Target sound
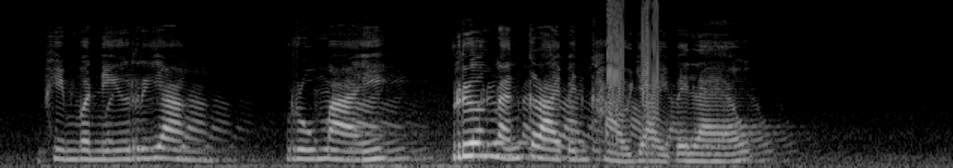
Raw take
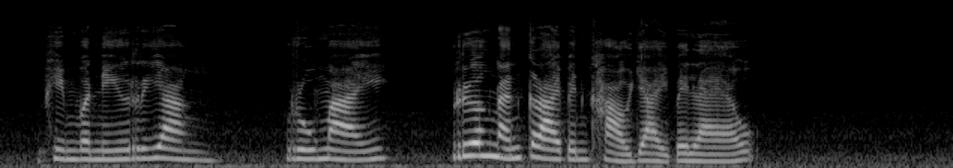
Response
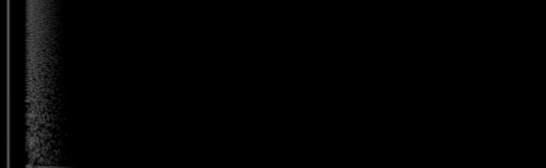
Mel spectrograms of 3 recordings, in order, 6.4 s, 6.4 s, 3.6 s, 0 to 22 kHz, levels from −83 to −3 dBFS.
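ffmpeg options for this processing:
-filter_complex "[0:a]asettb=1/sr,asplit=3[link_01][link_02][link_03];[link_01]atrim=end=2.414[link_04];[link_02]atrim=start=2.41:end=3.15,asetpts=PTS-STARTPTS,afade=type=in:duration=0.004:curve=qsin,afade=type=out:start_time=0.736:duration=0.004:curve=qsin,acontrast=66[link_05];[link_03]atrim=start=3.146[link_06];[link_04][link_05]acrossfade=duration=0.004:curve1=hsin:curve2=qsin[link_07];[link_07][link_06]acrossfade=duration=0.004:curve1=qsin:curve2=hsin,asplit=2[link_08][link_09];[link_09]adelay=161,lowpass=frequency=1400:poles=1,volume=-11dB,asplit=2[link_10][link_11];[link_11]adelay=161,lowpass=frequency=1400:poles=1,volume=0.35,asplit=2[link_12][link_13];[link_13]adelay=161,lowpass=frequency=1400:poles=1,volume=0.35,asplit=2[link_14][link_15];[link_15]adelay=161,lowpass=frequency=1400:poles=1,volume=0.35[link_16];[link_08][link_10][link_12][link_14][link_16]amix=inputs=5:normalize=0,asettb=1/sr,asplit=3[link_17][link_18][link_19];[link_17]atrim=end=3.854[link_20];[link_18]atrim=start=3.85:end=4.44,asetpts=PTS-STARTPTS,afade=type=in:duration=0.004:curve=qsin,afade=type=out:start_time=0.586:duration=0.004:curve=qsin,aeval=exprs='(mod(14.1*val(0)+1,2)-1)/14.1':channel_layout=same[link_21];[link_19]atrim=start=4.436[link_22];[link_20][link_21]acrossfade=duration=0.004:curve1=hsin:curve2=qsin[link_23];[link_23][link_22]acrossfade=duration=0.004:curve1=qsin:curve2=hsin"

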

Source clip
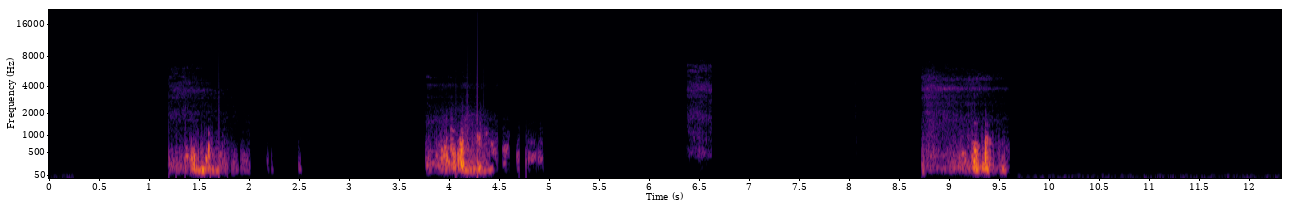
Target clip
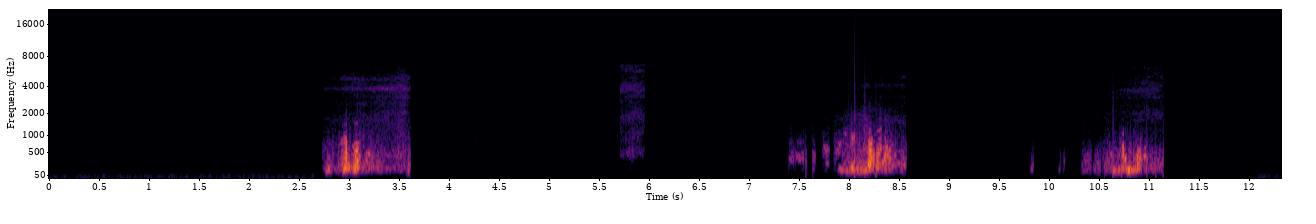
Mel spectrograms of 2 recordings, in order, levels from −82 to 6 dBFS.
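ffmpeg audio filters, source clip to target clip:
ffmpeg -i in.wav -af "areverse,volume=-1.5dB" out.wav

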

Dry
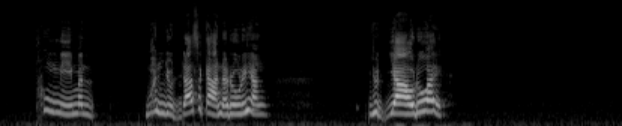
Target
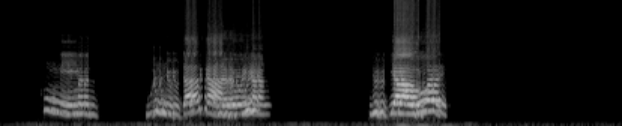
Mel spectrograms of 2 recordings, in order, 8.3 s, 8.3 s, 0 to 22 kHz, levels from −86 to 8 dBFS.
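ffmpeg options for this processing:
ffmpeg -i in.wav -af "acrusher=bits=7:mode=log:mix=0:aa=0.000001,anlmdn=0.398,aecho=1:1:29.15|81.63:0.316|0.891,volume=2.5dB" out.wav

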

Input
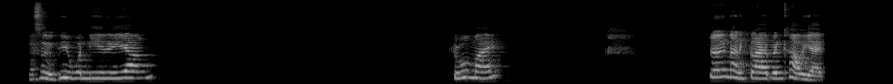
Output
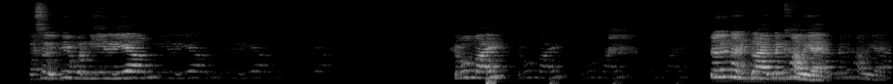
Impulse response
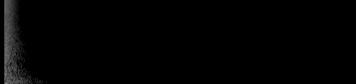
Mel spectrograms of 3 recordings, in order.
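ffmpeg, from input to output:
-filter_complex "[0:a]asetnsamples=nb_out_samples=441:pad=0,asendcmd='4.86 highpass f 100',highpass=630,asplit=2[link_01][link_02];[link_02]adelay=633,lowpass=frequency=3000:poles=1,volume=-19dB,asplit=2[link_03][link_04];[link_04]adelay=633,lowpass=frequency=3000:poles=1,volume=0.44,asplit=2[link_05][link_06];[link_06]adelay=633,lowpass=frequency=3000:poles=1,volume=0.44[link_07];[link_01][link_03][link_05][link_07]amix=inputs=4:normalize=0[link_08];[1:a]atrim=start_sample=2205,atrim=end_sample=4410[link_09];[link_08][link_09]afir=irnorm=-1:irlink=0,volume=-8dB"

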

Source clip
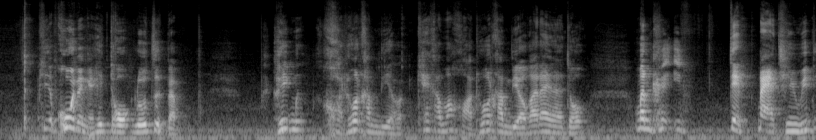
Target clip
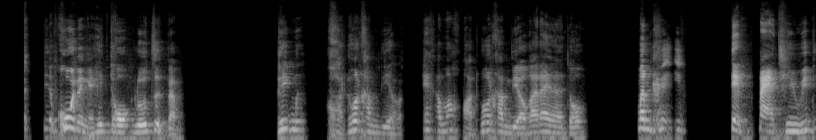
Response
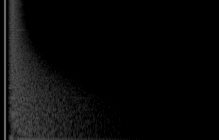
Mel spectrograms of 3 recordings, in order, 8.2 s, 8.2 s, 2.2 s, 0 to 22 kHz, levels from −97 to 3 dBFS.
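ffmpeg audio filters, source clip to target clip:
-af "agate=range=-54dB:threshold=-34dB:ratio=16:detection=peak,volume=-3.5dB"

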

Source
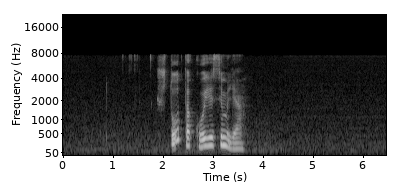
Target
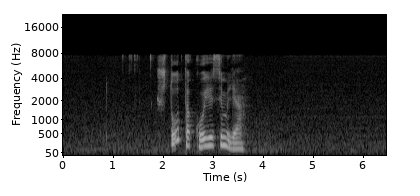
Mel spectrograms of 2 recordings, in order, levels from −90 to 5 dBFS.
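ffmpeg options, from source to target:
ffmpeg -i in.wav -af "acompressor=threshold=-26dB:ratio=4,volume=-1.5dB" out.wav

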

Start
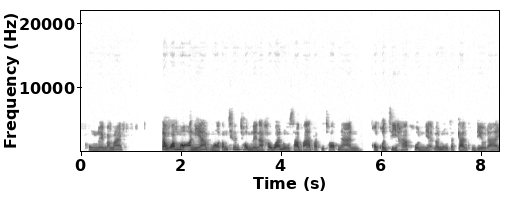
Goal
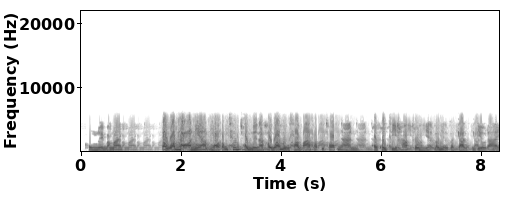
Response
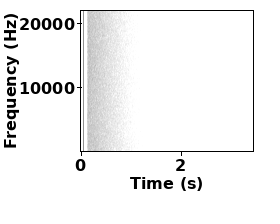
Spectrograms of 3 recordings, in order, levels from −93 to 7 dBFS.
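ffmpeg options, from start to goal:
-af "equalizer=frequency=3200:width_type=o:width=2.6:gain=-9,aresample=11025,volume=20.5dB,asoftclip=hard,volume=-20.5dB,aresample=44100,aecho=1:1:299|598|897|1196:0.251|0.111|0.0486|0.0214"

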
